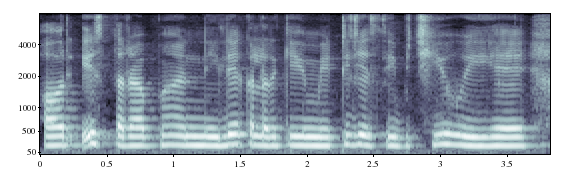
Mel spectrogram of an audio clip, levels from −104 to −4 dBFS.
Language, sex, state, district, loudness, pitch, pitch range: Hindi, female, Uttar Pradesh, Lalitpur, -13 LUFS, 195 Hz, 190-205 Hz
